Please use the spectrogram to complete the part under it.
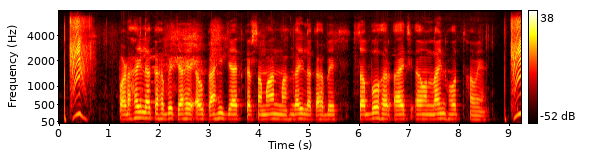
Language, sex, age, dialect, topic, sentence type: Chhattisgarhi, male, 25-30, Northern/Bhandar, banking, statement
